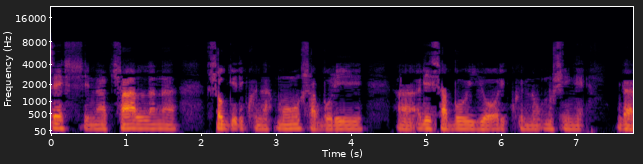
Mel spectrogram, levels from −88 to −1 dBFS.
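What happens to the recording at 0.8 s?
At 0.8 s the speech sounds like it does across the whole clip: treble that is bright but gritty and lispy, with nothing above 8 kHz. This is likely heavy HE-AAC compression at a very low bitrate, around 8 kbps, rebuilding highs by copying lower bands upward. Those copied, misaligned harmonics set it apart from a plain low-pass cut, which would sound dull.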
